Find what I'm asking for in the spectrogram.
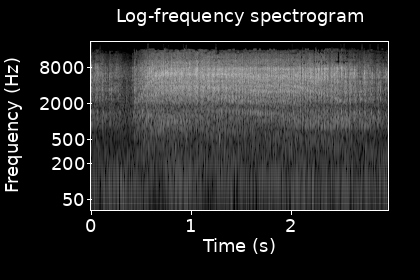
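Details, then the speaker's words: Kraton 1/14-scale RC truck at full throttle: high electric whine with a steady click about four times a second; bent driveshaft knocking as it turns, from over-driving. "i uh all right full rip now i do hear that clicking it kind of almost sounds like there's a piece of sand or piece of grit that may have got uh inside"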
